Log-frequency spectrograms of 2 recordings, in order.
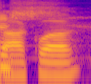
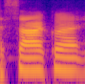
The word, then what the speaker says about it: Issaquah: Also, Chiba is throwing down a gauntlet for pronunciations of Washington state names. Oh. Yes, Skokomish. Skokomish. Issaquah. Yeah, Issaquah and...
